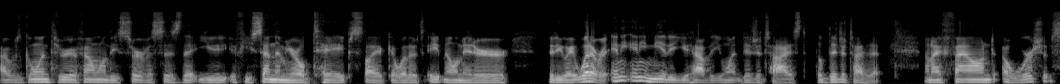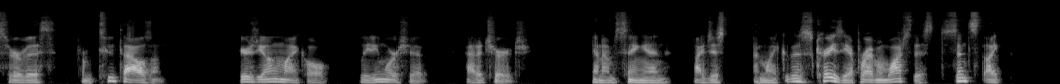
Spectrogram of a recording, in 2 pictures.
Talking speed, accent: 205 wpm, American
